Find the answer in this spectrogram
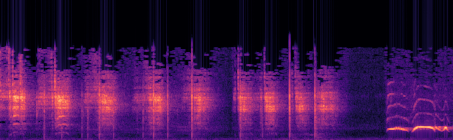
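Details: Brahminy starling giving a run of short, harsh, hissing notes in quick irregular bursts, then a clear, wavering whistle near the end.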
